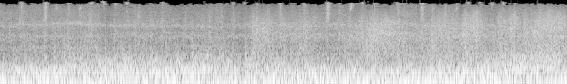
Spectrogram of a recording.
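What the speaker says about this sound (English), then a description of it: "The shockwave arrives. Next comes the blast front." Explosion shockwave and blast front from an asteroid impact, heard as a loud, continuous, roaring rumble, dense and sustained throughout with no letup and no voices.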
